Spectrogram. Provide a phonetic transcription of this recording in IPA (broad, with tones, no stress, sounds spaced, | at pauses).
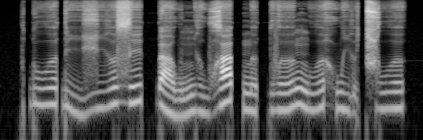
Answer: ɗ u˧ ə̯ ɗ i˧˩ ɣ i˨˦ ə̯ z e˦˥ t̚ ɗ a˧˩ w ɲ ə̤˨˩ w ɣ a˦˥ t̚ n ə˨˩ t̚ v əː˨˦ ŋ u˨˦ ə̯ h w ḭ˧˨ ə̯ t͡ɕ u˧ ə̯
